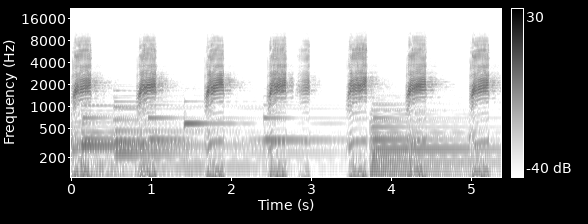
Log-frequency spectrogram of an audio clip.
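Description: Duck quacking repeatedly, about eight loud quacks at an even pace of roughly one every three-quarters of a second, with a quick double quack near the middle.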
